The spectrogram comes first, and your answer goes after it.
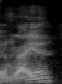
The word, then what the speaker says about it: Raya: Raya?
